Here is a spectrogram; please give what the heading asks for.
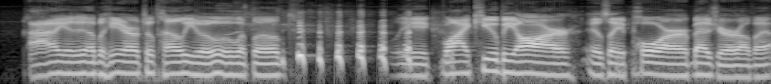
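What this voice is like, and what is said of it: Nerdy nasal voice. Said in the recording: “math nerd voice ... you suck your nose in? ... I can be even nerdier”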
